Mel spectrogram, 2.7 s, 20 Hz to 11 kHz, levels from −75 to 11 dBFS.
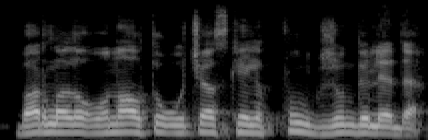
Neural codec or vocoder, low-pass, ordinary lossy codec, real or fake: codec, 24 kHz, 1 kbps, SNAC; 9.9 kHz; none; fake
